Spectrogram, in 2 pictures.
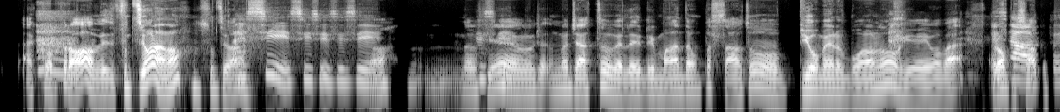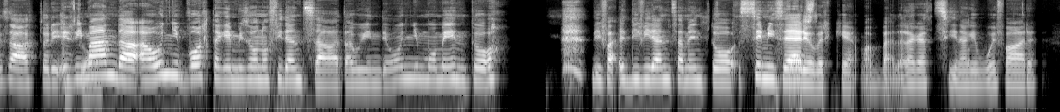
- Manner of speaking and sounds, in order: chuckle; chuckle; other background noise
- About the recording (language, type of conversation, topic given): Italian, unstructured, Hai un oggetto che ti ricorda un momento speciale?
- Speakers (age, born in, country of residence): 25-29, Italy, Italy; 30-34, Italy, Italy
